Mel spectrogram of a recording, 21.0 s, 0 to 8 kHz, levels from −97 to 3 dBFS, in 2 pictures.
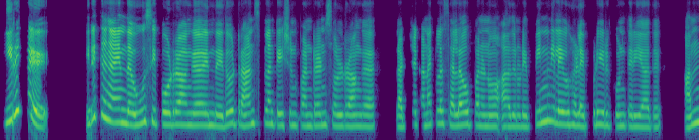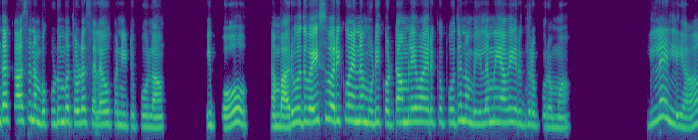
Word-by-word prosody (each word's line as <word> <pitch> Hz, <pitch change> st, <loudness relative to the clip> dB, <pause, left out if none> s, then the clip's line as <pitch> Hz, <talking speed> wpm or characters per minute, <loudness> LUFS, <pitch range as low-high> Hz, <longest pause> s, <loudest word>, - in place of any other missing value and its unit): .இருக்கு, 475 Hz, +5 st, +7 dB, 0.8 s
இருக்குங்க. 360 Hz, -5 st, +4 dB
இந்த 245 Hz, -3 st, +5 dB, 0.2 s
ஊசி 275 Hz, 0 st, +2 dB
போடுறாங்க, 230 Hz, -1 st, +2 dB, 0.2 s
இந்த 215 Hz, -1 st, -3 dB
ஏதோ 225 Hz, +4 st, -1 dB
டிரான்ஸ்ப்ளான்டேஷன் 220 Hz, -1 st, -1 dB
பண்ணுறேன்னு 210 Hz, +1 st, -3 dB
சொல்றாங்க. 205 Hz, 0 st, -3 dB, 0.5 s
லட்சக்கணக்குல 225 Hz, +5 st, -4 dB
செலவு 215 Hz, +2 st, +1 dB
பண்ணணும். 205 Hz, -1 st, -3 dB
அதனுடைய 200 Hz, -1 st, -4 dB
பின் 265 Hz, +4 st, 0 dB
விளைவுகள் 230 Hz, -4 st, +1 dB
எப்படி 225 Hz, +3 st, -6 dB
இருக்கும்ன்னு 205 Hz, -1 st, -8 dB
தெரியாது. 190 Hz, -1 st, -3 dB, 0.5 s
அந்த 265 Hz, +9 st, +1 dB, 0.2 s
காச 290 Hz, 0 st, +3 dB
நம்ப 260 Hz, -4 st, -2 dB
குடும்பத்தோட 260 Hz, 0 st, -1 dB
செலவு 240 Hz, 0 st, -2 dB
பண்ணீட்டு 215 Hz, -3 st, -6 dB
போலாம். 185 Hz, -2 st, -3 dB, 0.7 s
இப்போ 195 Hz, -3 st, -5 dB, 0.7 s
நம்ப 195 Hz, +1 st, 0 dB
60 275 Hz, +5 st, 0 dB
வயசு 295 Hz, +4 st, +6 dB
வரைக்கும் 295 Hz, 0 st, +3 dB
என்ன 280 Hz, -, +3 dB
முடி 255 Hz, +2 st, -2 dB
கொட்டாமலேவா 265 Hz, +3 st, +1 dB
இருக்க 265 Hz, 0 st, -7 dB
போது? 265 Hz, +2 st, -5 dB
நம்ப 260 Hz, -3 st, -4 dB
இளமையாவே 265 Hz, +1 st, 0 dB
இருந்துற 235 Hz, -2 st, -7 dB
போறோமா? 185 Hz, -2 st, -7 dB, 1.3 s
இல்ல, 275 Hz, +7 st, -4 dB, 0.2 s
இல்லியா? 205 Hz, -8 st, -4 dB
230 Hz, 120 wpm, -22 LUFS, 205-265 Hz, 1.3 s, இருக்கு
